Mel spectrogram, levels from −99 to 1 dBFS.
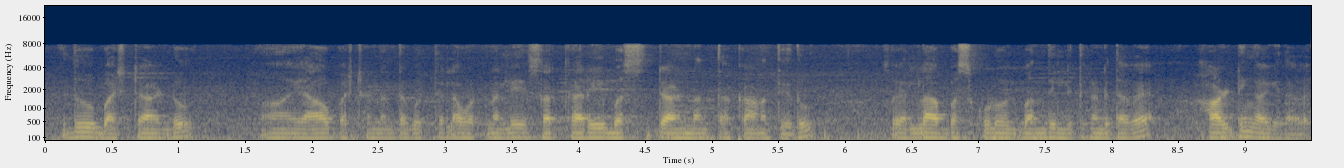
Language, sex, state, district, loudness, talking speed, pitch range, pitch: Kannada, male, Karnataka, Raichur, -31 LUFS, 160 wpm, 100-110 Hz, 105 Hz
